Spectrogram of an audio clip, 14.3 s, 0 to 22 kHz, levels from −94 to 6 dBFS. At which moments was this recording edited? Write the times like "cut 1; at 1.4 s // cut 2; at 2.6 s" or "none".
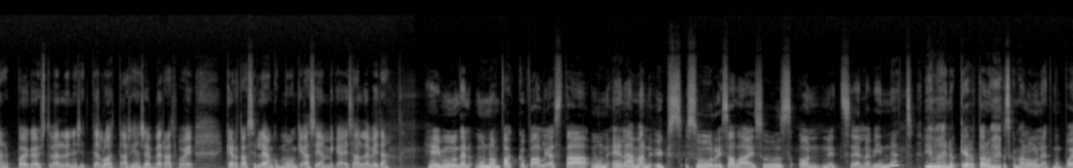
cut 1; at 12.3 s // cut 2; at 13.4 s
